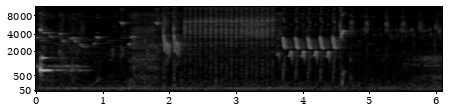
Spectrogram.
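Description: Wild birds chirping and calling, with a fast ticking trill about two to three and a half seconds in and a quick run of short falling notes about four seconds in.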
